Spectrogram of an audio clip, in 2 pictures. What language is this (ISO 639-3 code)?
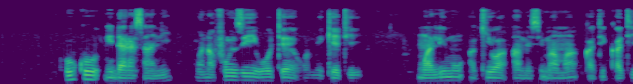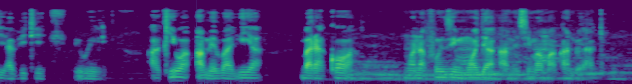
swa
